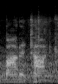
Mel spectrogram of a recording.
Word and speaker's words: Botetourt: And hopefully I'll get bonus points for pronouncing Botetourt correctly, because I know that's got to be one of the most mispronounced counties in Virginia.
